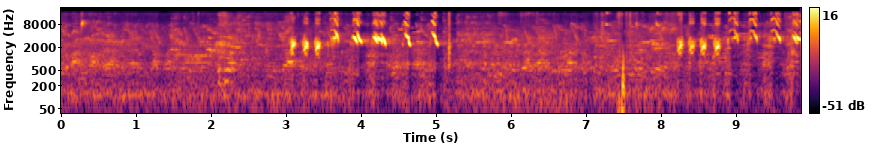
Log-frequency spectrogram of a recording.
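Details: Greater green leafbird in harsh song, a training recording with a trickling-water background: bursts of sharp, scratchy, high chirps in rapid clusters, set against a constant rushing background.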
